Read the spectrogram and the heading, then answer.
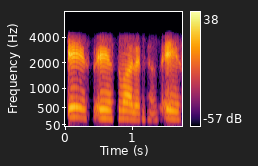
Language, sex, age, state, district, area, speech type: Kashmiri, female, 30-45, Jammu and Kashmir, Srinagar, urban, conversation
